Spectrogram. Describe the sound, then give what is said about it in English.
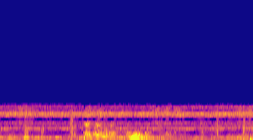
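Several dogs bark and yip against a steady hum of night insects on a warm night on the subcontinent, with one brief, slightly louder yelp near the middle. No one speaks. “Good dogs.”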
